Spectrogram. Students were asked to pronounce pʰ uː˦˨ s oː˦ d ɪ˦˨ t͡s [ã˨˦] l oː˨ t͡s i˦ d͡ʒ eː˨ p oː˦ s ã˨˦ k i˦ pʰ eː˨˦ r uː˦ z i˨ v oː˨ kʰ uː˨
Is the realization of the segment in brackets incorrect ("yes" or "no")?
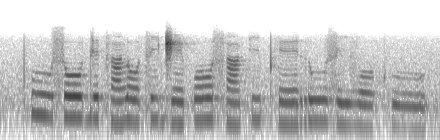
no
